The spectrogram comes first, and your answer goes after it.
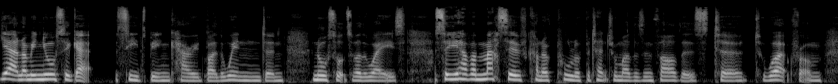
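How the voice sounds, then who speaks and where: A woman talks at a very fast pace with medium pitch and fairly even intonation. The sound is dry and close, with no echo. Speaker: plant scientist and journal features editor. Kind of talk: casual panel Q&A. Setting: studio.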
